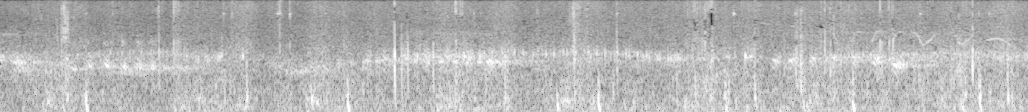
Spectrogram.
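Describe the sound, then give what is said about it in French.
Outdoors along a path with no people around, a steady, wavering chorus of birds hums over a constant rush of wind, with scattered sharp clicks and taps breaking through at irregular intervals. No one speaks. “J'enregistre les oiseaux, le vent, l'absence d'humains.”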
